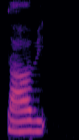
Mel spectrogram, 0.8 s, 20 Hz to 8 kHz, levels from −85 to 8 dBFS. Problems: low volume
